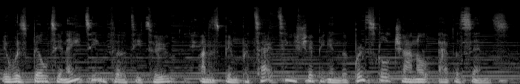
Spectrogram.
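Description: A man's voice: medium pitch, big pitch swings, a little fast, over music. A man in his forties presenting an explanatory vlog in a conversational, methodical way. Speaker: video presenter. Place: outdoors and inside a moving car. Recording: clear ambient outdoor and car noise.

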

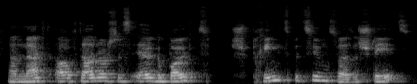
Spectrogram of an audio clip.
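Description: A man's voice: on the high side, unhurried, a little mellow. A man hosting an unboxing, giving casual product review commentary.

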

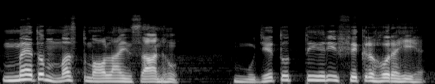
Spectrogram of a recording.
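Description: A man's voice: on the high side, lively intonation, a little slow, dry recording, long reverb tail, muffled recording. A man voicing a carefree, kindly old mystical beggar with a fatherly manner in a children's moral story. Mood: kindly concern. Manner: benevolent, fatherly.

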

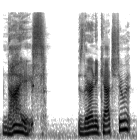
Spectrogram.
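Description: A man's voice: on the high side, expressive, a little slow, bright, forceful tone, breathy edge, heavily acted. A man playing a wry, questioning new vampire in an audio drama, with a dry manner. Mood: skeptical.

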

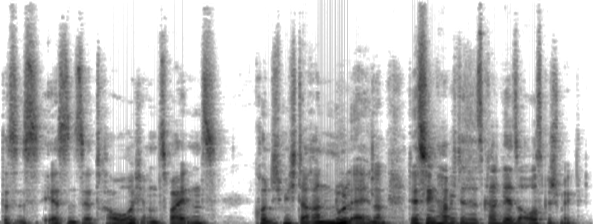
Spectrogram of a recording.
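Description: A man's voice: on the high side, fast. A man co-hosting a podcast, retelling a story in great detail in casual chat. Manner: detailed, animated storyteller who acts out quotes. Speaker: podcast co-host.

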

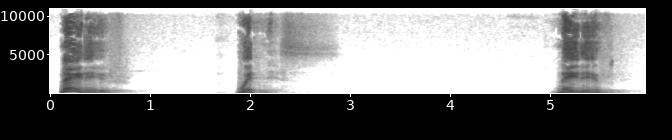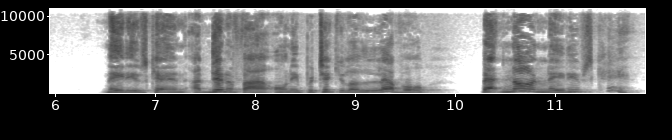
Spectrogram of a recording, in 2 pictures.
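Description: A middle-aged man from North Carolina with a Southern accent, preaching a sermon from a church pulpit with long pauses and rising emphasis. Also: sits high, a little mellow, husky. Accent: Southern American. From North Carolina, USA. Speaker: pastor. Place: large church sanctuary, at a pulpit. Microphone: pulpit microphone.

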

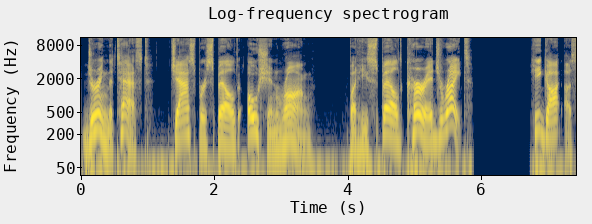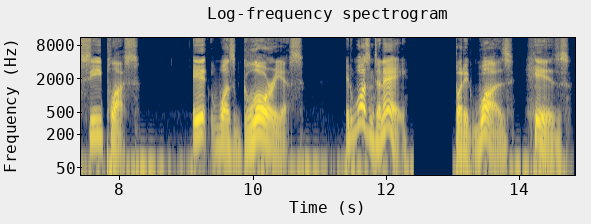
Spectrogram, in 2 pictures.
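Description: Slow, animated male storyteller. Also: a little high, dry recording, studio quality. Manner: theatrical suspenseful pauses and emphasis. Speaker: picture book read-aloud host. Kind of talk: dramatic children's story narration.

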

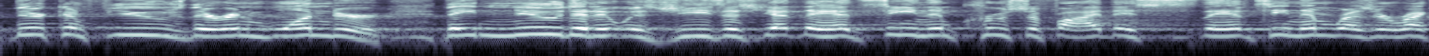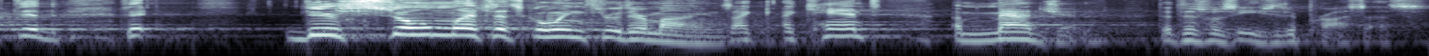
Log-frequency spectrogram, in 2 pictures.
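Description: A man in his forties preaching a conversational sermon as a pastor, with emphatic repetition and deliberate pauses. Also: sits high. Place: large hard-walled church hall, on stage. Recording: long hall reverb.

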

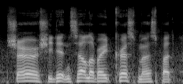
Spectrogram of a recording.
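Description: An actor playing a self-assured, hard-boiled detective in a noir parody radio play, terse and deadpan. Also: male voice, on the high side, a little fast, a little hiss or hum, natural voice. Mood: businesslike. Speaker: lead actor and narrator. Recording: music bed under the voice.

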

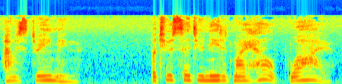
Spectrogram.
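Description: A man playing an earnest, gentle noblewoman cleric in a fantasy audiobook, formal and sincere. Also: sits high, unhurried, breathy edge, voice pushed up. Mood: earnest, concerned.

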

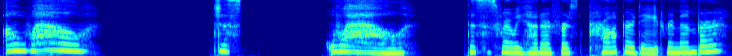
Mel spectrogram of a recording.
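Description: A woman's voice: high voice, slow pace, pauses often, husky, no room sound, heavily acted. Woman acting a sweet, obsessive yandere girlfriend, close and dry. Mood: tender, dreamy. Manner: affectionate, giggly, playfully possessive. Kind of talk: ASMR roleplay, scripted one-sided conversation.

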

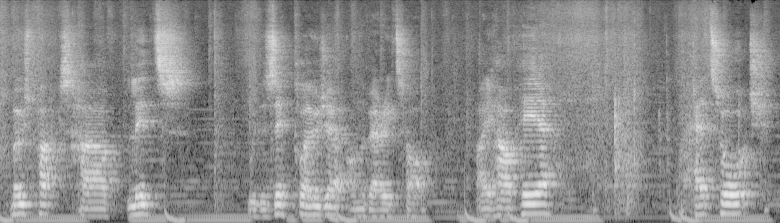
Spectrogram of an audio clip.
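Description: A man speaks to camera in an informal, advisory way, like someone instructing beginners. He is recorded indoors at some distance from the microphone, so the room echoes around his voice. Faint music sits underneath. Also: mid-range voice. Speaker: hiking vlogger giving beginner tips. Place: indoors, small home room at a table. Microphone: camera a few metres away.

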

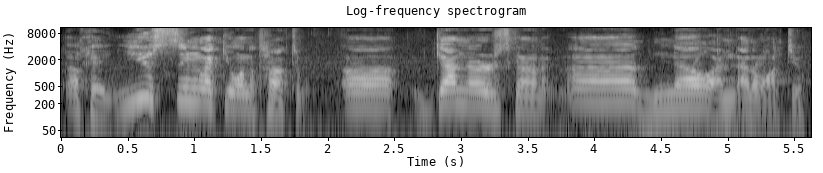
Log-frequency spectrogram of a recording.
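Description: A man giving casual, halting let's play commentary on a video game, musing to himself as he goes. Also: high-pitched, very animated. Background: video game music.

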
